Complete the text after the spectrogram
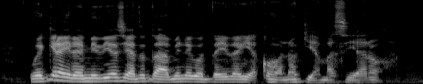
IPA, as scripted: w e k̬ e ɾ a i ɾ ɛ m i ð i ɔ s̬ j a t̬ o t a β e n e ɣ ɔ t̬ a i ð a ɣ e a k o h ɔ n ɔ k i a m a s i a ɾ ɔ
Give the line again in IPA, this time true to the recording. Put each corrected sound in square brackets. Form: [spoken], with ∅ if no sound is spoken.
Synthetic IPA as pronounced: w e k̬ e ɾ a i ɾ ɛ m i ð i ɔ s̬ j a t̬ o t a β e n e ɣ [o] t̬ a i ð a ɣ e a k o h ɔ n ɔ k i a m a s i a ɾ ɔ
